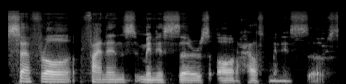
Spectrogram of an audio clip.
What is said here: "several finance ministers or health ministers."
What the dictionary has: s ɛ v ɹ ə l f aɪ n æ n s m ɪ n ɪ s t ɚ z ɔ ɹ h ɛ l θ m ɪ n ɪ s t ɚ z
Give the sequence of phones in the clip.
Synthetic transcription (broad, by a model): s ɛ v ɹ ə l f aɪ n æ n s m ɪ n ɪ s t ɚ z ɔ ɹ h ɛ l t m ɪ n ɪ s t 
